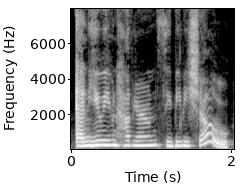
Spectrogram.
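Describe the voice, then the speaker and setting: A woman's voice: a little high, fairly even intonation, fairly quick, a little mellow. A woman hosting a show, chatting casually as she interviews a guest.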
